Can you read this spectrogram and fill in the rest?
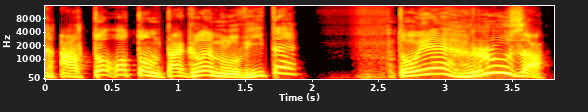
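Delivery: high, horrified protest; appalled exclamation. Acted. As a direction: cry out in shock, pitch right up. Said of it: "volal Pako". (zhrozené zvolání)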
